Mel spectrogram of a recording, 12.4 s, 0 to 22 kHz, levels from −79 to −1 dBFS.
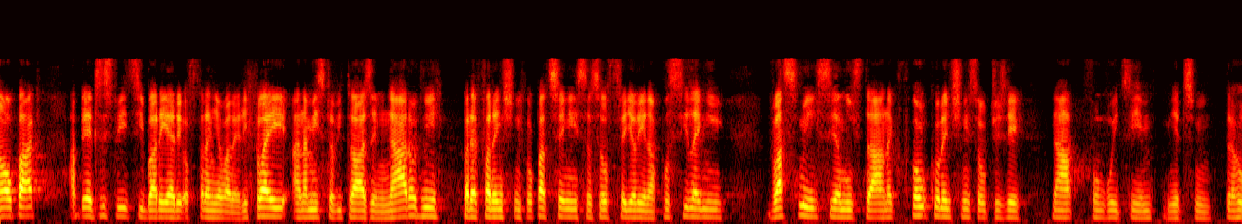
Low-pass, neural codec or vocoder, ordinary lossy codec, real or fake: none; codec, 16 kHz, 1.1 kbps, Voila-Tokenizer; none; fake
